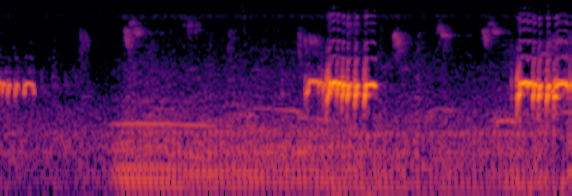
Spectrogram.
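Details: Zebra doves singing on a lure recording used to provoke other doves: a faint phrase opens, then a low steady hum in the background, followed by two loud stammering cooing phrases.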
